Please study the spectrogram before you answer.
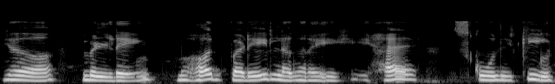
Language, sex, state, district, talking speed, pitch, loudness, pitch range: Hindi, female, Madhya Pradesh, Dhar, 95 wpm, 195 Hz, -15 LUFS, 180-210 Hz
